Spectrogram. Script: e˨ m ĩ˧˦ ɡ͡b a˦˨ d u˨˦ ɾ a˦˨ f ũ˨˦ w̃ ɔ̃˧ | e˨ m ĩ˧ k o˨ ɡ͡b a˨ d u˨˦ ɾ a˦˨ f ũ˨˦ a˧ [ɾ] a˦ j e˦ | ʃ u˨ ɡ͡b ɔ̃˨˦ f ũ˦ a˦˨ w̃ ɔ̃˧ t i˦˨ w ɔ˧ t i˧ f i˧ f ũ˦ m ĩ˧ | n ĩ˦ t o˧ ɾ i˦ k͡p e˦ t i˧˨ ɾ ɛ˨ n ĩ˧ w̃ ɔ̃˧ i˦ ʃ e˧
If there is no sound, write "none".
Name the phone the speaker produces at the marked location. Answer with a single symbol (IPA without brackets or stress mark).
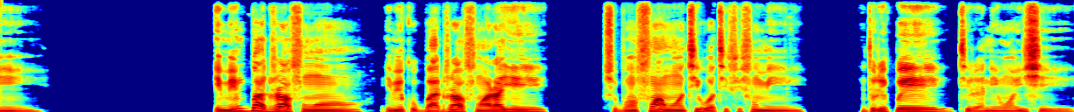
ɾ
